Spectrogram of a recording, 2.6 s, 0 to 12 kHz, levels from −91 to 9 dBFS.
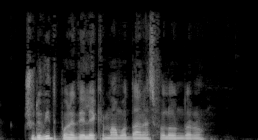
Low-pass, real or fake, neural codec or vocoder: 10.8 kHz; real; none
